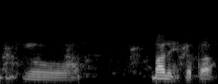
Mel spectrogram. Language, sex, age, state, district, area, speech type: Manipuri, male, 45-60, Manipur, Imphal East, rural, conversation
